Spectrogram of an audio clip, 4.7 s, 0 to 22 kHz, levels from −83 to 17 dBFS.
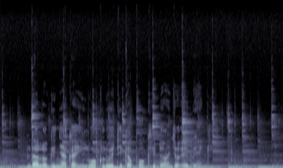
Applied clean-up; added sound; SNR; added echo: none; Acoustic guitar; 9 dB; none.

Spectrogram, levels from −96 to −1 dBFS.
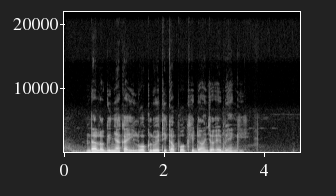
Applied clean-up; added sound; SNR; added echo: none; none; none; none.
